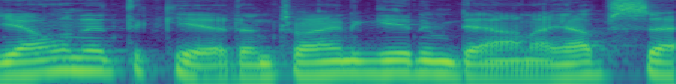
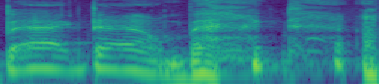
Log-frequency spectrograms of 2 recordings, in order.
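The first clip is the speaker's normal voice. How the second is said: put-on yelling, high and light; 5 semitones higher, 4 dB quieter than usual. Retelling a boat rescue, calling to Scott: imitating yelling. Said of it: "yelling to Scott".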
